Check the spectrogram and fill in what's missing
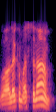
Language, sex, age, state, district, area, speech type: Kashmiri, male, 30-45, Jammu and Kashmir, Kupwara, rural, conversation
